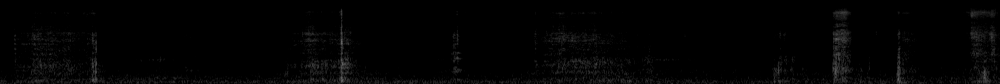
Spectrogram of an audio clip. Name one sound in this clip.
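A shovel knocks sharply against stone.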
